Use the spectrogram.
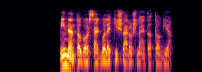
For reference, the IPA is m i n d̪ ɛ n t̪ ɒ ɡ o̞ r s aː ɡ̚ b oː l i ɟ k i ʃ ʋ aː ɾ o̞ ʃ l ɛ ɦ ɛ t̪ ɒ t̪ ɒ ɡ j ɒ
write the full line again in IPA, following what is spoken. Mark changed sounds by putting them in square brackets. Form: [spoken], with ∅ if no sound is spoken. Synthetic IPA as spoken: m i n d̪ ɛ n t̪ ɒ ɡ o̞ r s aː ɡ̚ b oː l [ɛ] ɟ k i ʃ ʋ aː ɾ o̞ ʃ l ɛ ɦ ɛ t̪ ɒ t̪ ɒ ɡ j ɒ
